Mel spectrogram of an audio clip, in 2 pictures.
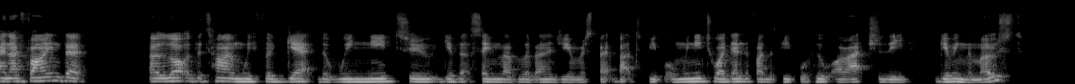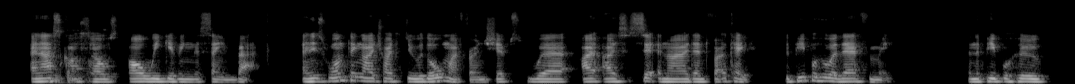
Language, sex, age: English, male, 20-39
